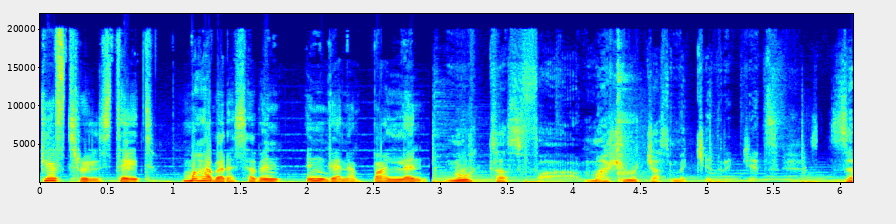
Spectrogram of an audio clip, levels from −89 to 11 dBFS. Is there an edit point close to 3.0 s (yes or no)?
yes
